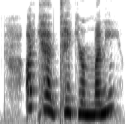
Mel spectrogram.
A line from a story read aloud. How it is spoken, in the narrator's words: Lukas cried, deeply touched at the gesture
